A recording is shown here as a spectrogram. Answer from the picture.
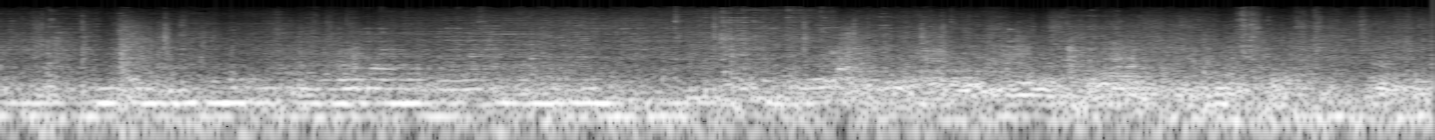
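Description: Freight cars, tank cars and a covered hopper, rolling slowly past close by, with a handful of sharp clunks from the wheels and running gear over a steady low engine hum.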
